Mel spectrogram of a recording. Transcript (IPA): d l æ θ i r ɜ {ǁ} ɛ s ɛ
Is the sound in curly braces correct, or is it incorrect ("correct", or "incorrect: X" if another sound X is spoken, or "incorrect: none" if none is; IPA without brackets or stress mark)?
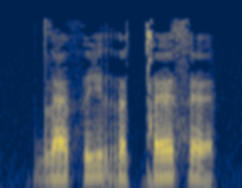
incorrect: ǀ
